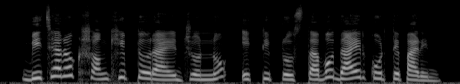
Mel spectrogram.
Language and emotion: Bengali, neutral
